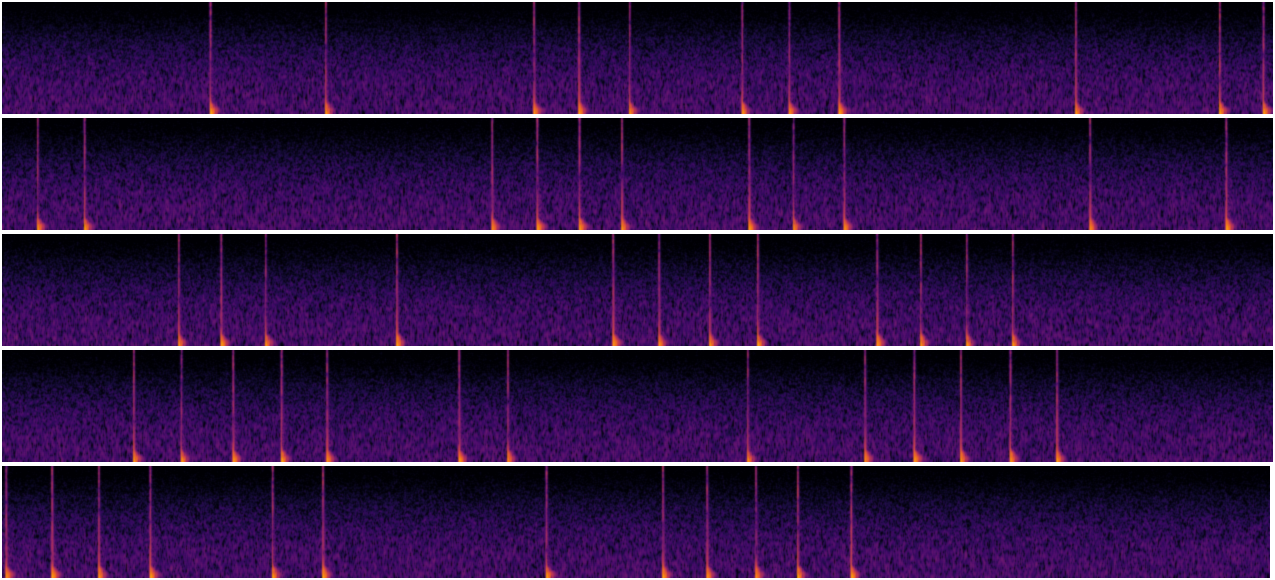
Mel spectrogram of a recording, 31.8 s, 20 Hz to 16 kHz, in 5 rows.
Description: Tap code, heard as knocks on a wall, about 4 knocks a second. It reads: AND SALT WERE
